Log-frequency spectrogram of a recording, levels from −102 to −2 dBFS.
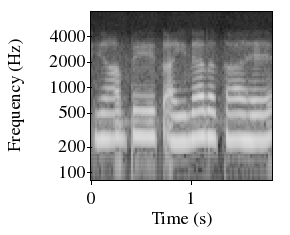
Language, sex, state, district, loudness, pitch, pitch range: Hindi, female, Bihar, Araria, -22 LUFS, 250 Hz, 245-265 Hz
